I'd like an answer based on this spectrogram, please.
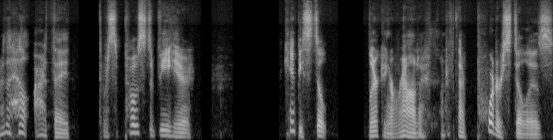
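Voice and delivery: soft, low mumbling. Narrating a scene, the speaker voices Osborne mumbling to herself. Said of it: "she's mumbling to herself".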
